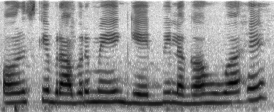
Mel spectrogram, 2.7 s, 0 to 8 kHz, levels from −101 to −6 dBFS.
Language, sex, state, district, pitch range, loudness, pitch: Hindi, female, Uttar Pradesh, Shamli, 245-275 Hz, -14 LUFS, 260 Hz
